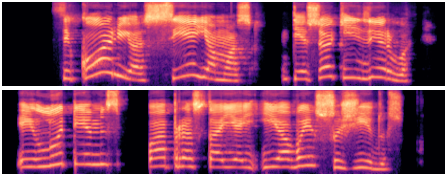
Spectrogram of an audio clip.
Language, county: Lithuanian, Vilnius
